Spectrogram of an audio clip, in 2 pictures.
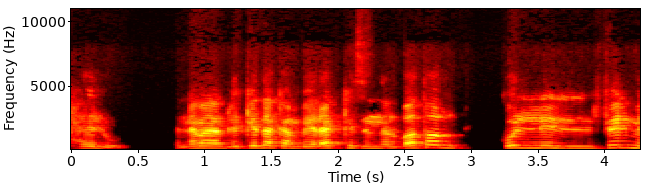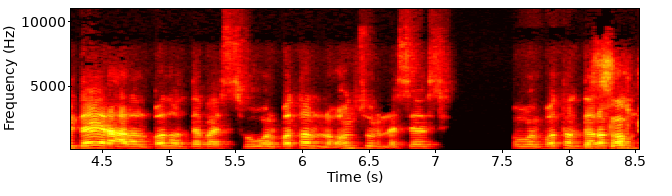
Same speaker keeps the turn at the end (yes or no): no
